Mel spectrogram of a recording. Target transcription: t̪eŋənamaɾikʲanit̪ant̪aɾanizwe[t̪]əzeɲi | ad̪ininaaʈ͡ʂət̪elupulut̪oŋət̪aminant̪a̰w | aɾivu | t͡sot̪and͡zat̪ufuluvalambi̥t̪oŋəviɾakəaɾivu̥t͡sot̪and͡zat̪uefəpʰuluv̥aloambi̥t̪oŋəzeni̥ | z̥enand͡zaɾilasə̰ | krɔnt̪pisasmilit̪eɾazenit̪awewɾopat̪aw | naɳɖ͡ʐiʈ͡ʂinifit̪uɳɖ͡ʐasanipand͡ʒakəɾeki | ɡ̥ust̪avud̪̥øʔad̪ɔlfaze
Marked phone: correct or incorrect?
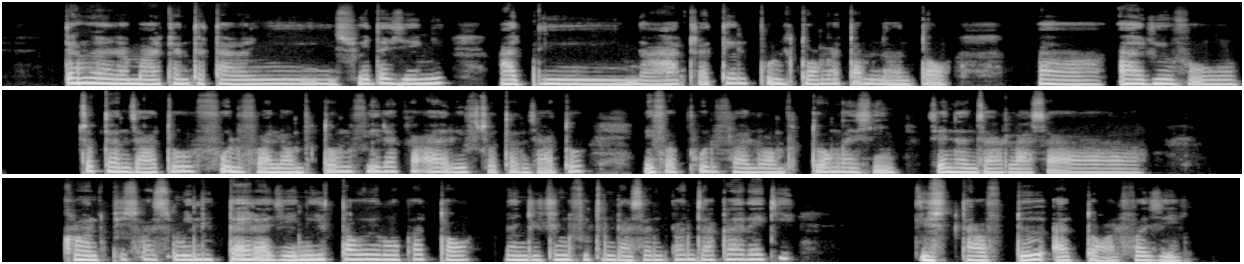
incorrect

